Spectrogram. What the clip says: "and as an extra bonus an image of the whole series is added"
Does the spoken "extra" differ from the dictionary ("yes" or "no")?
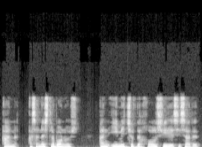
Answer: yes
